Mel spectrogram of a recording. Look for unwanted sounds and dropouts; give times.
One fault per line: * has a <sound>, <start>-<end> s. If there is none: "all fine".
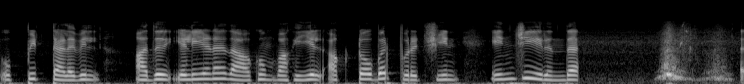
* has a whoosh, 6.5-7.4 s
